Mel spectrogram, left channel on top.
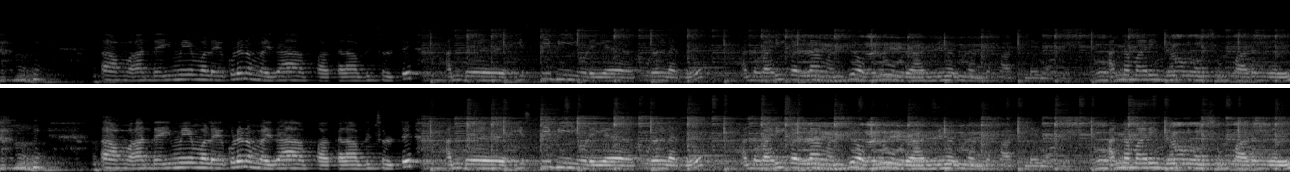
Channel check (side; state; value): left; quieter; 13.8 dB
